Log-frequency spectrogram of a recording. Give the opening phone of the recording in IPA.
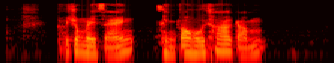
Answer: kʰ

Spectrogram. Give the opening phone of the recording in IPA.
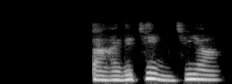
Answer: t̪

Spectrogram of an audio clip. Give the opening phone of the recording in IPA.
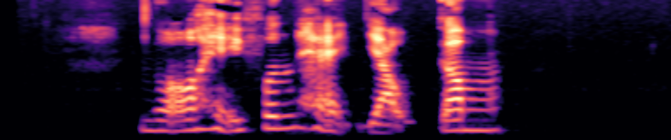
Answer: ŋ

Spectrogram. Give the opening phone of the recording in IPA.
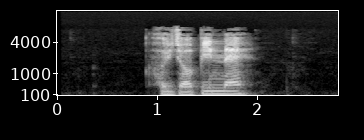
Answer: h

